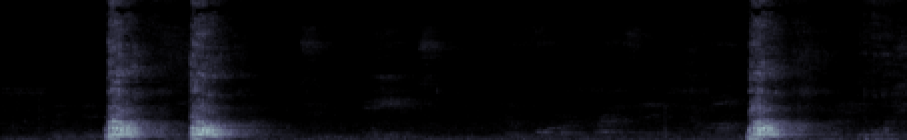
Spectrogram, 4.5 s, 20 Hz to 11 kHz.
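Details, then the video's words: Bulldog named Walter White Jr. in New York City on a long barking rant: two loud broad barks in quick succession, then a pause and a third bark, with quiet room sound between. "Part 2 of the 15 minute rant"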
